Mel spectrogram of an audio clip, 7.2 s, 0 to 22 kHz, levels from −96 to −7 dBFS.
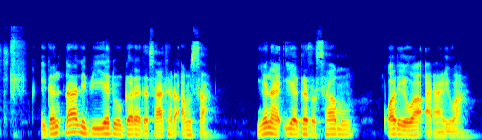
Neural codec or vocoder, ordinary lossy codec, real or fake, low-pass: autoencoder, 48 kHz, 128 numbers a frame, DAC-VAE, trained on Japanese speech; MP3, 48 kbps; fake; 14.4 kHz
